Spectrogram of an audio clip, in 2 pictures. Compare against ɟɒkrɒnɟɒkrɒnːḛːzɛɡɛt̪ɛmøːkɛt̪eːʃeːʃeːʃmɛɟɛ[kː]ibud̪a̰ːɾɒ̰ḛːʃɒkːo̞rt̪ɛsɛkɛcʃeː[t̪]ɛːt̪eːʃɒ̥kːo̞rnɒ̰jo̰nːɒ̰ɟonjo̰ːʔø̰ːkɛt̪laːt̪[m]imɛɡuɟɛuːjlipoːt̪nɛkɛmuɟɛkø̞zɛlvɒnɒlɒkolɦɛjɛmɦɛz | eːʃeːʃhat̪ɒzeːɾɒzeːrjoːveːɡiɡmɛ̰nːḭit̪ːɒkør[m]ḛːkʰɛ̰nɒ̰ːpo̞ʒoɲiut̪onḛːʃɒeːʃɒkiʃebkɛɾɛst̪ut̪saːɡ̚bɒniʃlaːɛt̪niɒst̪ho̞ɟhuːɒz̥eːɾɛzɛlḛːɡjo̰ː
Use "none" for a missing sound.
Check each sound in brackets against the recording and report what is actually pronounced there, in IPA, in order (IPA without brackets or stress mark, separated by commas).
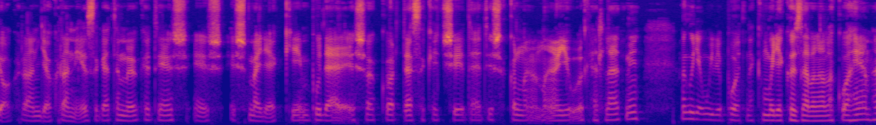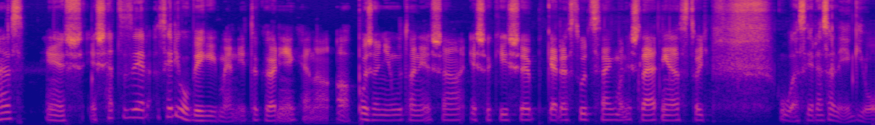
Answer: kː, t̪, n, ɲ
